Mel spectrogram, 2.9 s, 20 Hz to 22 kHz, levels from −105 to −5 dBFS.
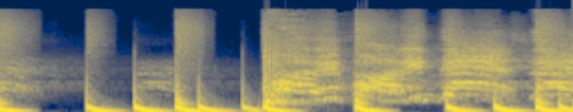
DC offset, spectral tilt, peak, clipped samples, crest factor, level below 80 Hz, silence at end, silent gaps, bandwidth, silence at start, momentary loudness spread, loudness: under 0.1%; -5 dB/octave; 0 dBFS; under 0.1%; 12 dB; -18 dBFS; 0 s; none; 16.5 kHz; 0 s; 6 LU; -13 LUFS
